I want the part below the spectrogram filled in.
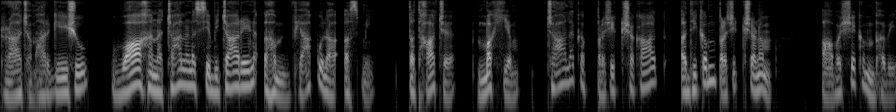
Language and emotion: Sanskrit, fearful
